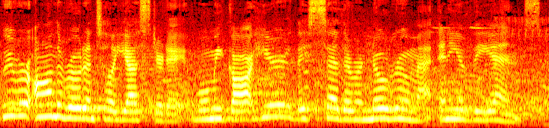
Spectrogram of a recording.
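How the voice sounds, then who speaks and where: An actress playing Mary, a gentle expectant young wife, in a live radio drama, giving short, soft answers. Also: female voice, on the high side, normal speed, natural voice. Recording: crowd noise behind.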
